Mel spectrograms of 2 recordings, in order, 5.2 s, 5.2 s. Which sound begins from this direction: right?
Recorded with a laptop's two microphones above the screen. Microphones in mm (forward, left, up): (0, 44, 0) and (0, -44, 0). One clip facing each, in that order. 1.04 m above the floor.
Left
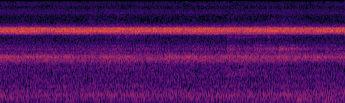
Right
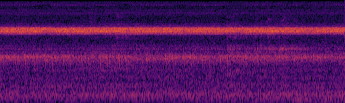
An insect, at 0.0 s.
